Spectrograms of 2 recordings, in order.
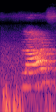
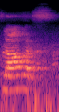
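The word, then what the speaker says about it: flowers: फ्लावर्स बोलते हैं इसको, क्या बोलते हैं? फ्लावर्स, नॉट फ्लावर्स। डब्ल्यू का प्रोनाउंसिएशन मैक्स एकदम कम से कम होता है, तो यहाँ पे इसको साइलेंट ही मान के चलते हैं।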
